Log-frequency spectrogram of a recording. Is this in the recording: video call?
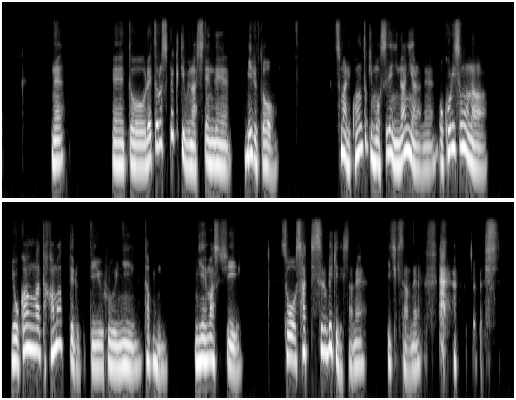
yes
